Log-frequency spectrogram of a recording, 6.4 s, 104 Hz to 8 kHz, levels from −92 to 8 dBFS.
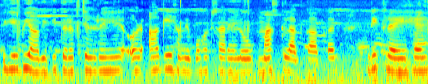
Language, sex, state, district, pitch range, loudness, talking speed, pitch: Hindi, female, Himachal Pradesh, Shimla, 195-215 Hz, -18 LUFS, 175 wpm, 205 Hz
